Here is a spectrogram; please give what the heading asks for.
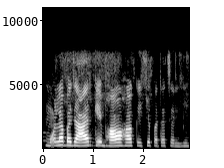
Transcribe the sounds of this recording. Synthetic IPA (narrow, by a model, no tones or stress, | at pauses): mo̰ːlabɐd͡ʒaːɾkebʱawɦãkəsepɐt̪at͡ʃɐlie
